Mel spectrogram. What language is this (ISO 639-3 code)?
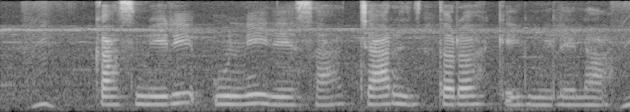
bho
